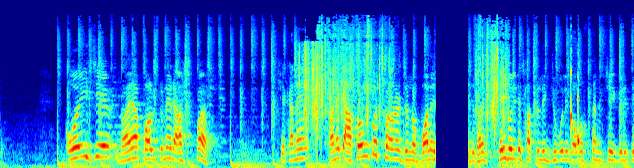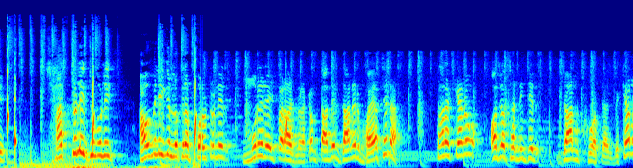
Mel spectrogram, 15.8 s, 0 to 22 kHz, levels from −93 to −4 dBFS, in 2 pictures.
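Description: At 5.43 s the output goes silent for about 0.42 s, until 5.85 s. This is a playback stall, most likely the player running short of buffered data or its audio thread being held up, so nothing reached the output until it recovered. The sound cuts off in mid-flow, leaving a clear hole before it resumes.

From 5.85 s to 6.67 s the player works off the backlog the stall left behind. This time-compressed catch-up runs the audio at 1.5 times its normal speed by dropping small slices and cross-fading across the joins, rather than by resampling. The pitch therefore stays where it was, but the passage sounds hurried.

At 10.42 s the input appears to have been switched to a poorer device, likely a different microphone or a headset in its call mode, and the change holds to the end of the clip. A silence of about 20 ms marks the switch. After it, the band is narrower, so the sound turns duller and boxier while its loudness stays roughly the same. 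A new background noise floor also appears, sitting around 45 dB below the signal.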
